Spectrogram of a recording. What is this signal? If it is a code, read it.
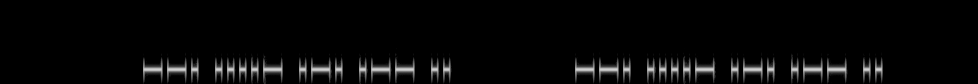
Morse code, heard as a keyed tone, about 20 wpm, 700 Hz. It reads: G4RWI G4RWI
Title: DXCC-100 Call Signs - 5 Characters - Repeated 2x - 20wpm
